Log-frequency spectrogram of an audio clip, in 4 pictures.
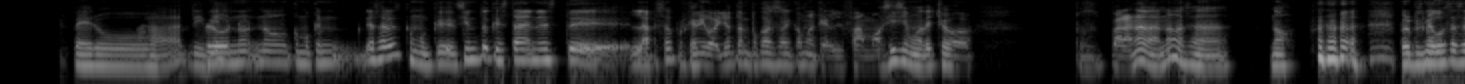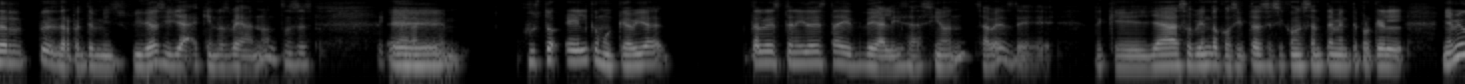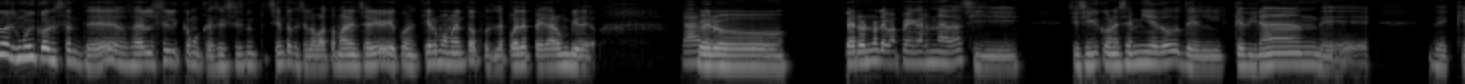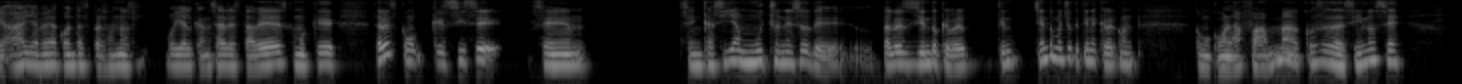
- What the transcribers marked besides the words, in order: chuckle; giggle
- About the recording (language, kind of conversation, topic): Spanish, podcast, ¿Qué consejos darías a alguien que quiere compartir algo por primera vez?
